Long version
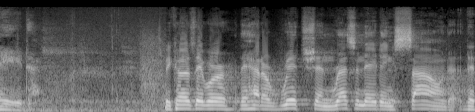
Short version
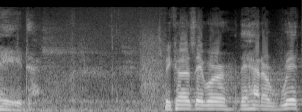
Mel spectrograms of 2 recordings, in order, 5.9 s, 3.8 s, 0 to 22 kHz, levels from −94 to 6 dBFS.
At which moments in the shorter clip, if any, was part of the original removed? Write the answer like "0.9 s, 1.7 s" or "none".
none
